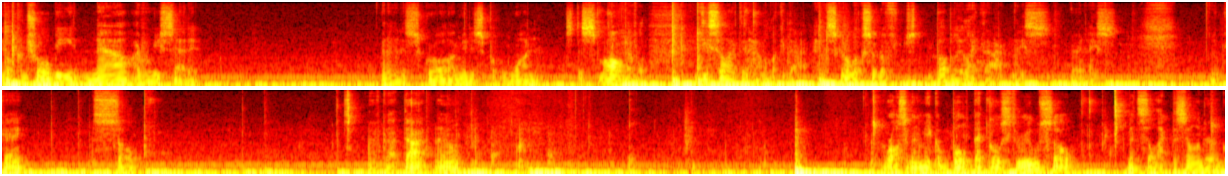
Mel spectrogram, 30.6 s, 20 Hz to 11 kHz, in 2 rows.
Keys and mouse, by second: 0.0 ctrl+b, 8.4 a, 8.7 Tab, 10.2 a, 10.5 middle click, 15.5 middle click, 16.9-18.6 middle drag, 19.5 middle click, 25.5-27.7 middle drag, 28.8-30.5 drag.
